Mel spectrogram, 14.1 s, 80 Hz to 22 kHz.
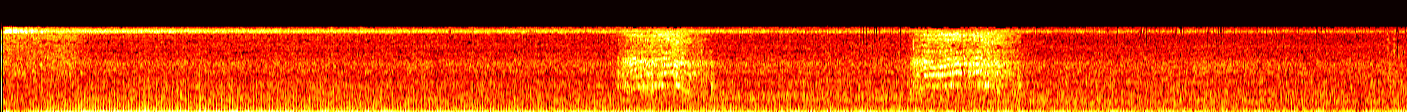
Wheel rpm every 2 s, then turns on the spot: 0, 0, 0, 30, 50, 0, 0.
none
